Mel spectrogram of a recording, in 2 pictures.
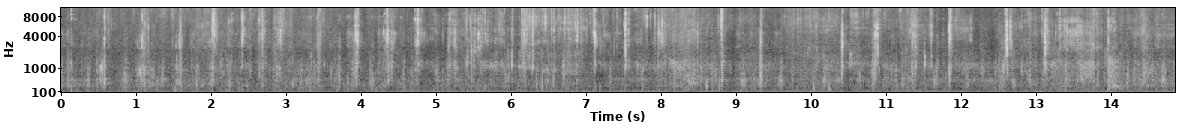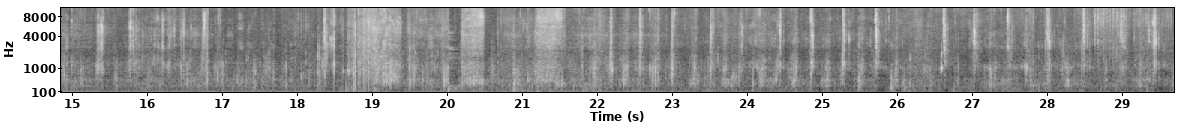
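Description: Close-miked eating: a dense, continuous run of bites, crunches and chewing sounds, with many short sharp clicks.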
